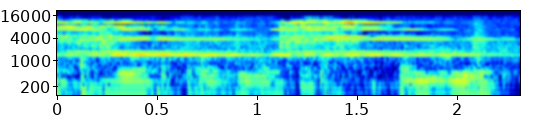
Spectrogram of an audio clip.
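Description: A bell-like ring of several high tones sounds twice, the first lasting under a second and the second about a second, over a murmur of voices.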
